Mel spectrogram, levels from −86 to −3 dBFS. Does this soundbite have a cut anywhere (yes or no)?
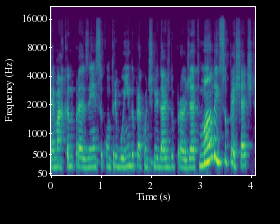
no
